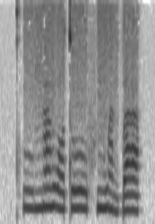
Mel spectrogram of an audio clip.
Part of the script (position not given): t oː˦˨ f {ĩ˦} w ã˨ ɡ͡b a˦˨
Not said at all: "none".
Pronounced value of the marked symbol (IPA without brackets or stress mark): ĩ˦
